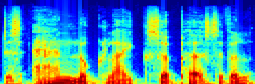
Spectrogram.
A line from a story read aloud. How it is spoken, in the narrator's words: I asked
